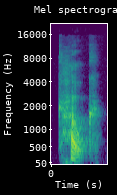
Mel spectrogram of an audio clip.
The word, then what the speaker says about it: Coke: So, in English, we have this very long O vowel. And our mouth moves more for this vowel than it does in many other languages for the O sound. And so, think about moving your mouth. O and making that sound longer and that is going to fix that mistake.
